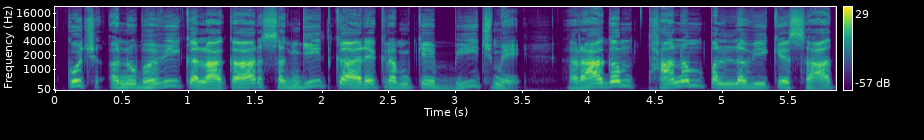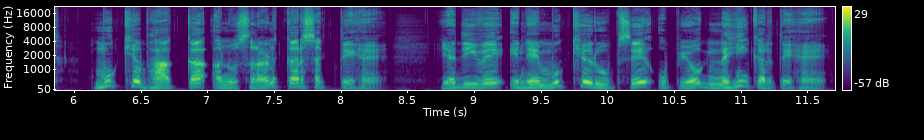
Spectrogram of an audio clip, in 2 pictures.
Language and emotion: Hindi, neutral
